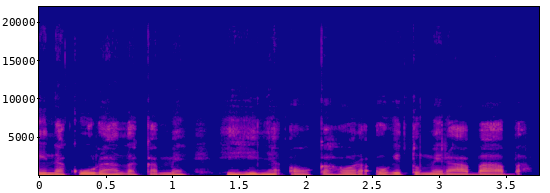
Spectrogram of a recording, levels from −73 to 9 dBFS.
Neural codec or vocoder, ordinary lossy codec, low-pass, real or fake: none; none; 19.8 kHz; real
